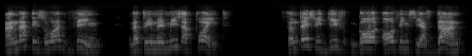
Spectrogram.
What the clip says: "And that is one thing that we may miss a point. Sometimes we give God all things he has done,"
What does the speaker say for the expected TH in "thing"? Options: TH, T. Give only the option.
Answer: TH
